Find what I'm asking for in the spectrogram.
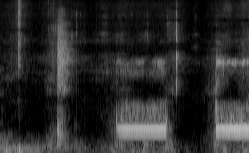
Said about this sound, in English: It's busy. It's out of out of service. That sounds like a busy signal to me.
